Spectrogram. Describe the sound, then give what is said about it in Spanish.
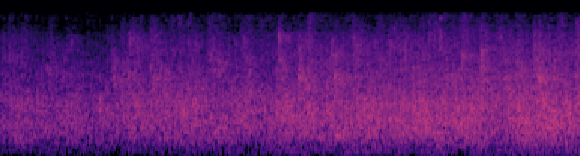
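Steady rain falls as a dense, even hiss of countless drops. It stays constant and unbroken throughout, with no voices. “Gota a gota, en mi cabeza, siento, las noto, empieza a llover.”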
